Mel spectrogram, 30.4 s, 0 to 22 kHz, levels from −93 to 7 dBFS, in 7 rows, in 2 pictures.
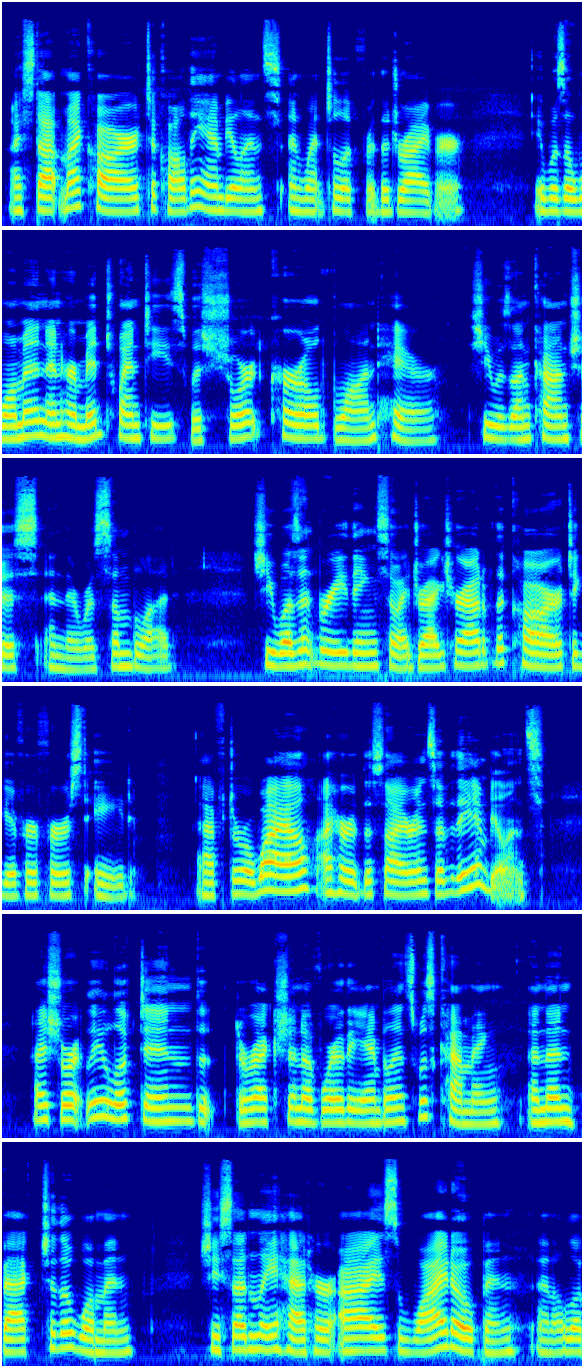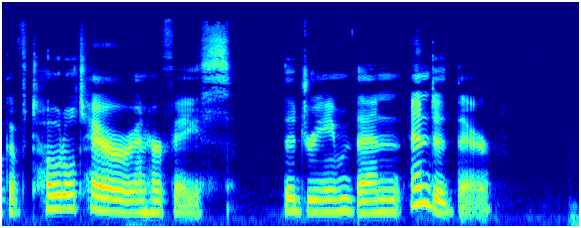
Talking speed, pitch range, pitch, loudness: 200 wpm, 185-210 Hz, 195 Hz, -29 LUFS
